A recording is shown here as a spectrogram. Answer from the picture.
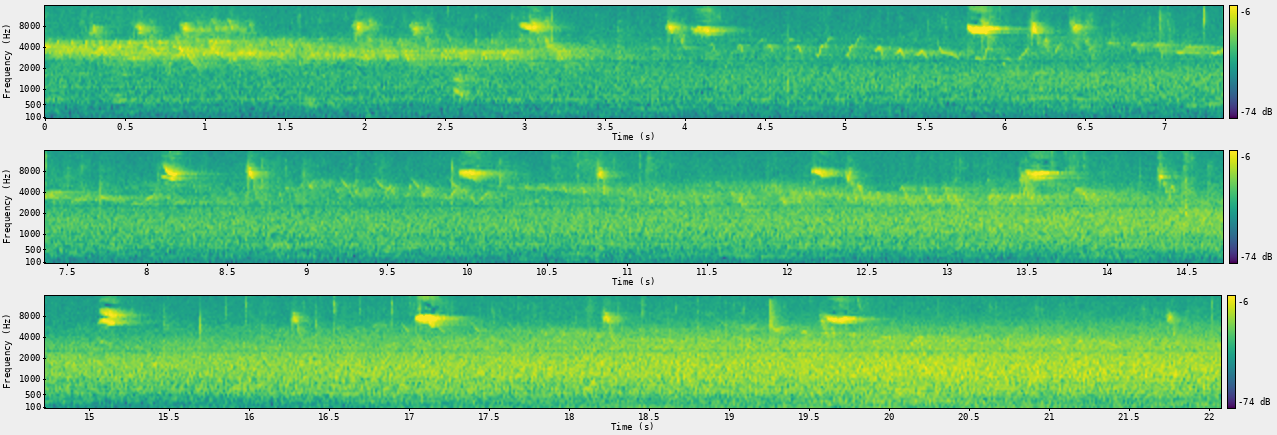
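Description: Woodland birds calling: a falling, high-pitched trill in the first few seconds, then short, sharp, high-pitched notes every second or so. A background rush grows steadily louder over the second half.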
